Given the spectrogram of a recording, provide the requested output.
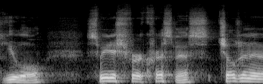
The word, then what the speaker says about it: Jul: it says during Jewel jul pronounced Ule Swedish for Christmas children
